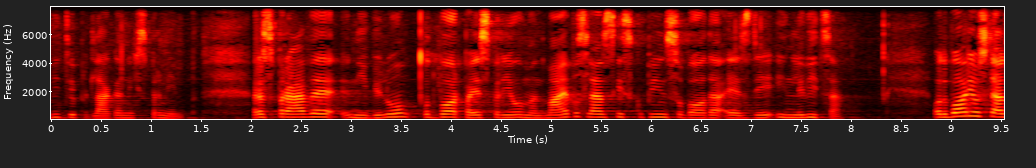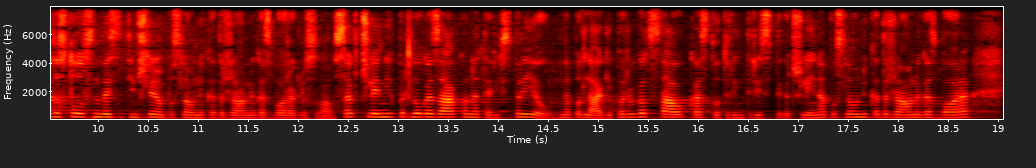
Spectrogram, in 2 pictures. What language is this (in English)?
Slovenian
